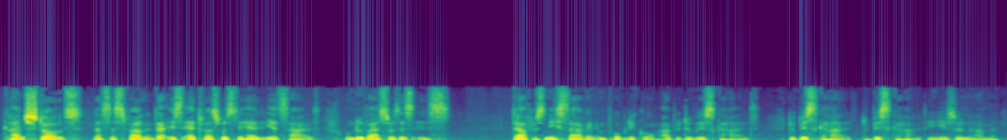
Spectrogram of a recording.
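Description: A male preacher leads charismatic prayer ministry in a high, breathy voice. He repeats his blessings like a chant and drops to a whisper now and then. English phrases slip into his German prayer. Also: brisk. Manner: fervent, repetitive chanting of blessings.

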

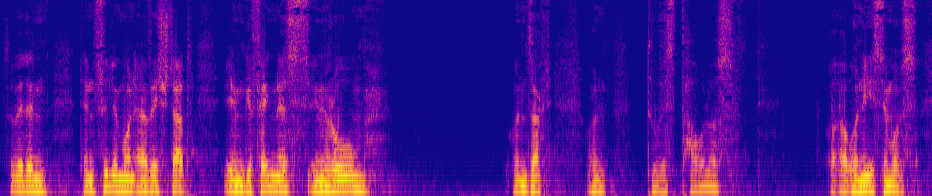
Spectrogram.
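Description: A man preaching with earnest conviction, his voice at an ordinary middle pitch. He swings from loud, emphatic lines to quiet asides and stumbles over words when excited. A long reverb trails his voice, as in a large hall. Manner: earnest, lively preaching with sudden loud emphases and soft drops; stammers and restarts when excited. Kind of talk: sermon.

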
